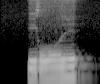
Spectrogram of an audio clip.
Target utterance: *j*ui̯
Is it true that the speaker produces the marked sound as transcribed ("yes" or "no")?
yes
